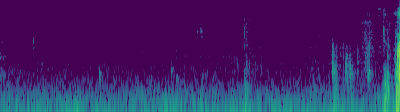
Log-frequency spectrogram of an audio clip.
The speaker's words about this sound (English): I'm just going to have a little sip of tea so that people watching this on YouTube later will know exactly what I'm talking about, okay?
